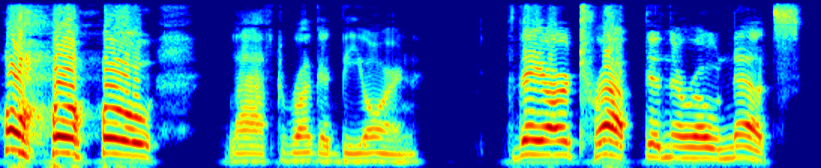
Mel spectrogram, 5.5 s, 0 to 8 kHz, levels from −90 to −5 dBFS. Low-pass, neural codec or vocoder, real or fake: 7.2 kHz; none; real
